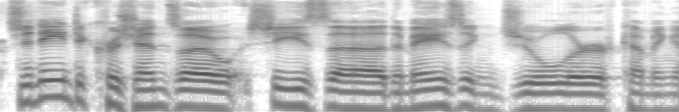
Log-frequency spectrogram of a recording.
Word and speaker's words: DeCresenzo: I think it's pronounced Garofalo. Right. I'm just kidding. It's Janine DeCresenzo.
